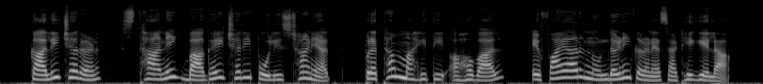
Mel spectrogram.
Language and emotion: Marathi, neutral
